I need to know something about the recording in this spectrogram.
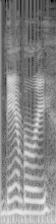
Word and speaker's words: Danbury: So a lot of what I heard and researched was Danbury was the pronunciation, even though it's spelled D-A-N-B-U-R-Y. So I'm tempted to say Danbury, but it's Danbury.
